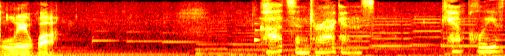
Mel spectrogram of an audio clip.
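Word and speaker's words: Liyue: from the ocean Le well it does have that subtle third syllable but yeah it's pronounced Lea gods and Dragons can't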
